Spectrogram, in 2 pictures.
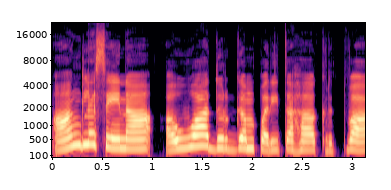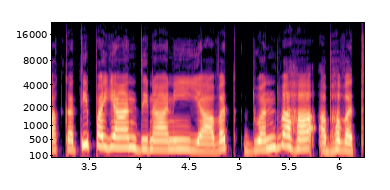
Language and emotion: Sanskrit, neutral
